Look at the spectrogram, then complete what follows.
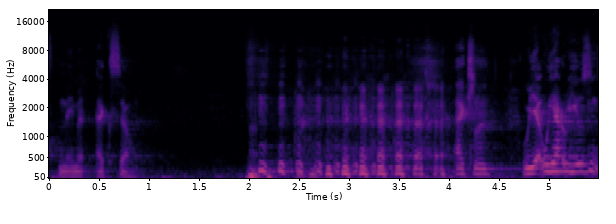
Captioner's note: both laughing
